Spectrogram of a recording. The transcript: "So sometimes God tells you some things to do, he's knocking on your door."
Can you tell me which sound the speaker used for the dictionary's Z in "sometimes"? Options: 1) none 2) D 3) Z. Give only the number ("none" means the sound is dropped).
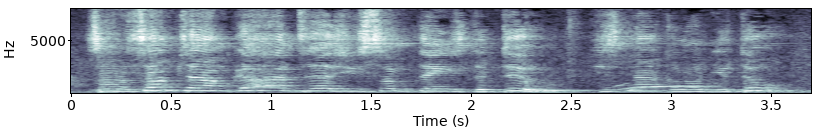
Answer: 1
